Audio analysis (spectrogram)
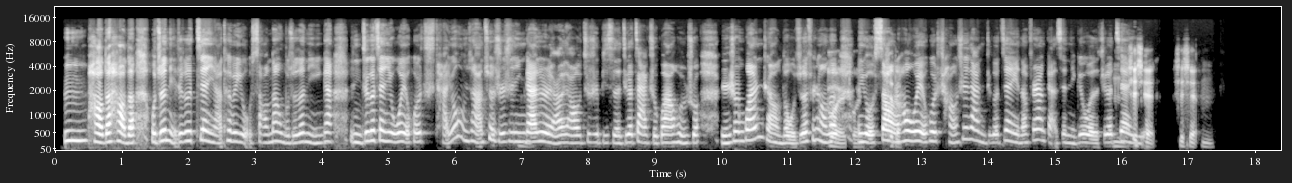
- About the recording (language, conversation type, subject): Chinese, advice, 我们如何在关系中共同明确未来的期望和目标？
- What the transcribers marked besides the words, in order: none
